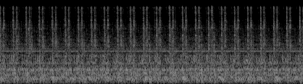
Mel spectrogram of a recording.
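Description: A sewing machine stitches a baby burp cloth, running at a fast, regular rhythmic chatter of needle strokes, close and steady throughout without pause.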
